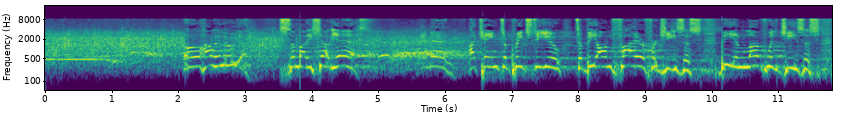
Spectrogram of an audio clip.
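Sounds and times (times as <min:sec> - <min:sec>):
audience clapping hands: 0:00.0 - 0:06.5
speech: 0:02.1 - 0:11.8.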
